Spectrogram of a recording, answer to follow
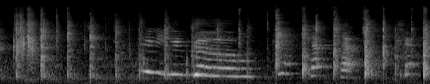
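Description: Hands clapping in quick, irregular claps, with a high, drawn-out voice falling in pitch about a second and a half in.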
